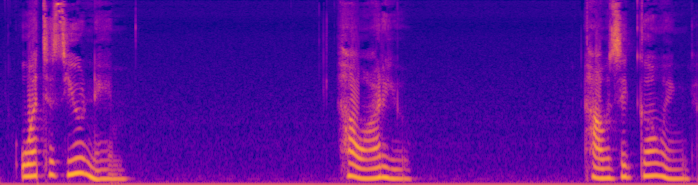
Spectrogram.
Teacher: falling tone, we're asking and looking for new information. And this happens usually with WH questions.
